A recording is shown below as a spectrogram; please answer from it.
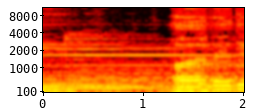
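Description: Hindi film song: soft held instrumental chords, then a singing voice comes in about a second and a half in, with the music growing louder.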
